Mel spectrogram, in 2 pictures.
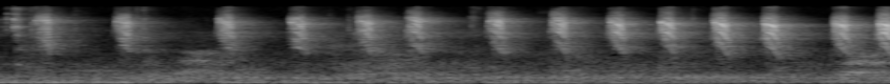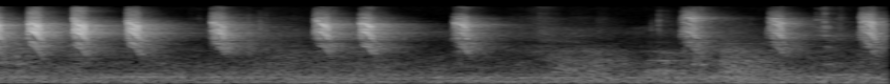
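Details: Double-collared seedeater calling, used to warm up and stimulate a male: a steady series of short, piercing high chips, roughly two to three per second, with a brief pause near the end.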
